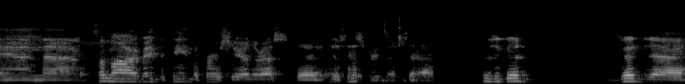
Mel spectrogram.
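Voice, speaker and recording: A man with a Midwestern US accent talks with fairly even intonation. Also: medium pitch for a man, moderate pace. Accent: US Midwest. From Nebraska. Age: 70s. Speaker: retired pro football player. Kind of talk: family interview. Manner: halting.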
